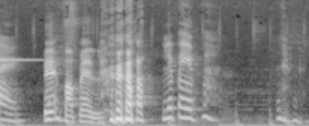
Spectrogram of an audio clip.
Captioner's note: chuckles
